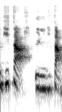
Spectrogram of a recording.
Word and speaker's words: guitare: Ah, tudo bem, o E não se pronuncia, mas também preciso que você lembre que esse U aqui não se pronuncia. A gente fala gui, não fala gui, tá? É guitar. E esse R aqui é aquele R do francês arranhado.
